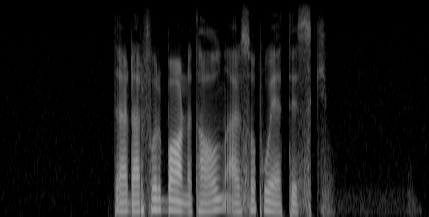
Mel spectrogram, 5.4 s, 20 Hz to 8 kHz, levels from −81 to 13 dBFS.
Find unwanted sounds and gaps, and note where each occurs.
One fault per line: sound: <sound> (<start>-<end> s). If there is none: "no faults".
no faults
